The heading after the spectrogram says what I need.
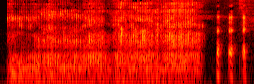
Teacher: You start with your bilabial trill, then you add the alveolar trill, and you add the uvular trills. · Term: all three trills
